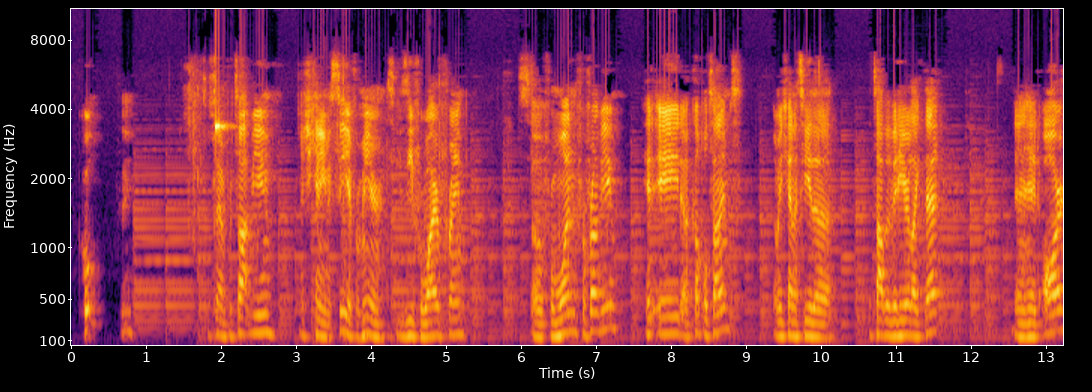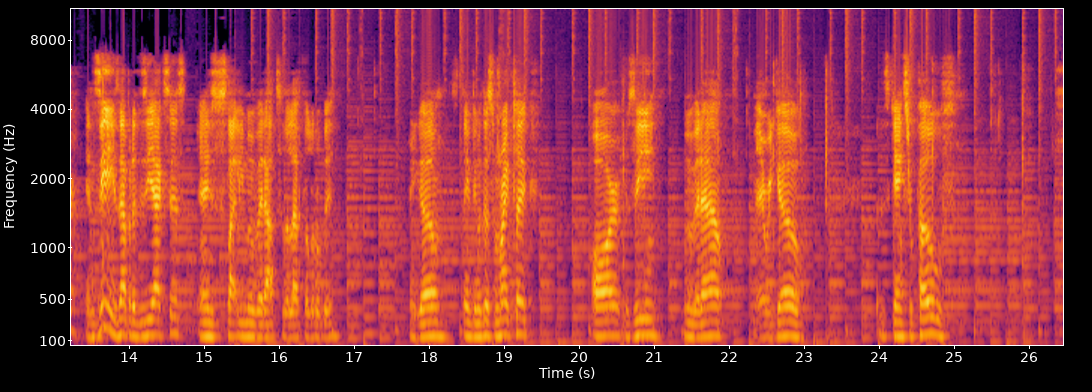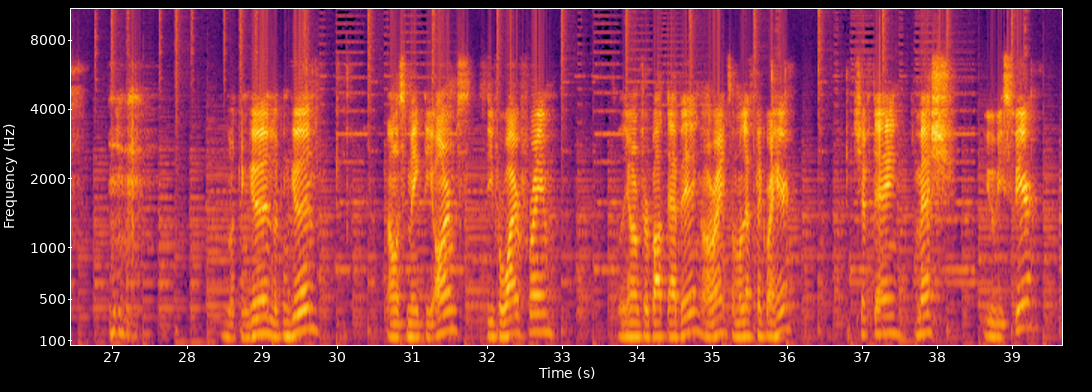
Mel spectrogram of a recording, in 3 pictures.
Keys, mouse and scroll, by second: 2.0 KP_7, 3.6 z, 6.1 KP_1, 7.5 KP_8, 8.1 KP_8, 10.3 scroll down 1, 11.1 scroll down 4, 13.1 r, 18.9 right click, 20.2 r, 22.5 scroll down 2, 23.1 scroll down 1, 23.1 KP_1, 23.8 scroll up 3, 24.6 middle click, 25.9 KP_1, 27.2 middle click, 29.8 KP_1, 30.9 shift+scroll up 4, 31.9 z, 34.6 z, 35.6 click, 36.6 shift+a.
